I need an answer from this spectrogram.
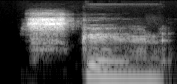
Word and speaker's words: Scone: next in line and has gone off to Scoon to be crowned now I know that looks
